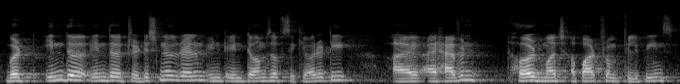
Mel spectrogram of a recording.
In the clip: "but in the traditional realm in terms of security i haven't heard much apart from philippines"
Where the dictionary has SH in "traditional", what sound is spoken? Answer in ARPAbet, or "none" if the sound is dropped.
SH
